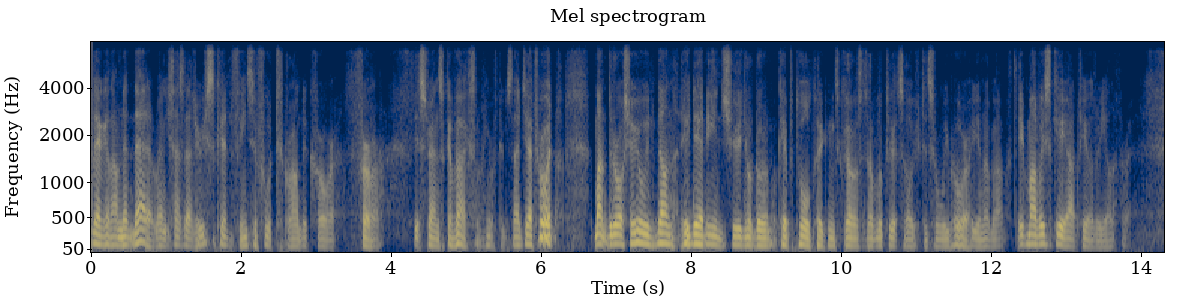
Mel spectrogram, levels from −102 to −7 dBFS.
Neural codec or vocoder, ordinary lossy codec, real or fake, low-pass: codec, 16 kHz in and 24 kHz out, 0.4 kbps, LongCat-Audio-Codec, four codebook decoder; Opus, 16 kbps; fake; 7.2 kHz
